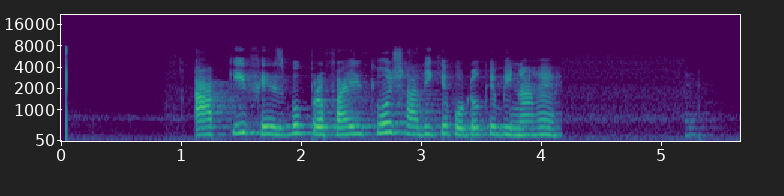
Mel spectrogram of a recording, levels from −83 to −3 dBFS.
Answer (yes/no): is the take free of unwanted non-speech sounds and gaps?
yes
